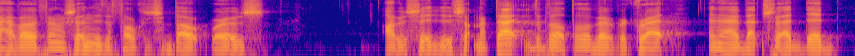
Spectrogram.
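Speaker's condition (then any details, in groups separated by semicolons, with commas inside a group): Gunshot injury to chin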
